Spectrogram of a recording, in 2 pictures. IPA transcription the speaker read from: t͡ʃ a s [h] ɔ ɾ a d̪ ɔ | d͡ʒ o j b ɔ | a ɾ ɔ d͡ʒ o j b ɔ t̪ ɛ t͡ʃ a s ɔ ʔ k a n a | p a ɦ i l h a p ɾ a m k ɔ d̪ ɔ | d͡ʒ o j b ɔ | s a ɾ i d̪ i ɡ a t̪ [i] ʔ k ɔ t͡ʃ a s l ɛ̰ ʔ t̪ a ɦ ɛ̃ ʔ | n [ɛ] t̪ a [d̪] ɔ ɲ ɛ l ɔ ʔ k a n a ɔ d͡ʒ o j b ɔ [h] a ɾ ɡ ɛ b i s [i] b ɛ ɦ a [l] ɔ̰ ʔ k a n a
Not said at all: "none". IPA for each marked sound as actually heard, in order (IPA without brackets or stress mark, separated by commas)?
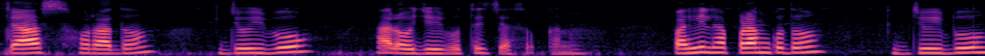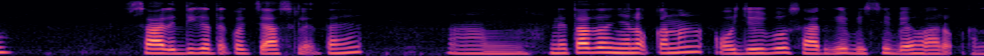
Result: h, ɛ, ɛ, d̪, s, i, ɾ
